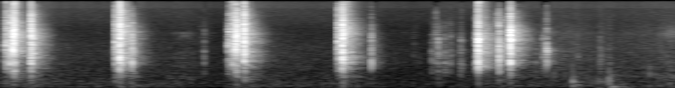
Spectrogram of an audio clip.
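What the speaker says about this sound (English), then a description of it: "actually nearly sounds a little bit metallic when you're racking it" A series of sharp, slightly metallic clacks from a Tokyo Marui H&K USP Compact airsoft pistol slide being racked, about six, each a crisp snap with a short rattle, spaced irregularly with quiet gaps between.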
